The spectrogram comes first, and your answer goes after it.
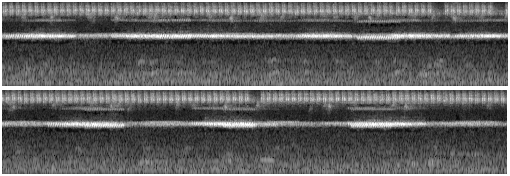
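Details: Night forest insects keep up a continuous piercing trill with slow swells in volume and a thin, very high shimmering layer above, and nothing else stands out.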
